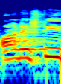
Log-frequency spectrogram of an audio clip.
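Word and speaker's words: honesty: सीधे-सीधे क्या बन जाएगा सीधे ह को साइलेंट कर लीजिए ना तो हो गया ये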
